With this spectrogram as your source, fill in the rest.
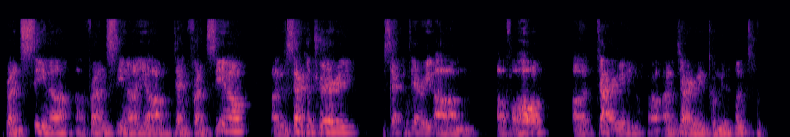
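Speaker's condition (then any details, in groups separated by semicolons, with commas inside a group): No condition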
